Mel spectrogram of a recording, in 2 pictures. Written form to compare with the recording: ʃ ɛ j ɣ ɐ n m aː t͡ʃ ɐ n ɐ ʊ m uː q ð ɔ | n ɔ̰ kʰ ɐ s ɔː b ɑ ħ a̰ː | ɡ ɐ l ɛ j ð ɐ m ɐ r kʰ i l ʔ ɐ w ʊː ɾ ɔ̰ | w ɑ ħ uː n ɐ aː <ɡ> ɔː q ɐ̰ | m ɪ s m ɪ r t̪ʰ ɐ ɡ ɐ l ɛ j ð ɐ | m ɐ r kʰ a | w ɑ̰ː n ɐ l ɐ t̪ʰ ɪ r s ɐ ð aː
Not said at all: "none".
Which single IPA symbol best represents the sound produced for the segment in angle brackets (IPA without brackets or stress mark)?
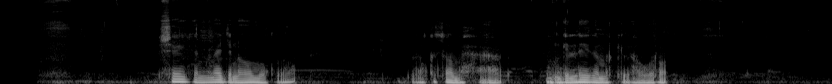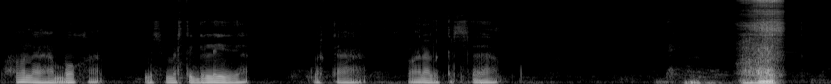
b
